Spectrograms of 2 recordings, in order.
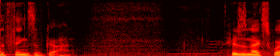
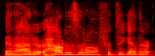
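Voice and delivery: ordinary talk

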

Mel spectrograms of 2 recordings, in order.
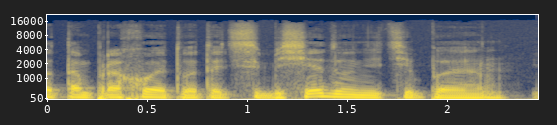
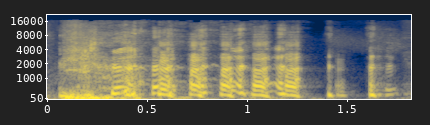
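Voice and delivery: high laugh; 14 semitones higher than usual. Real, not acted. Laughs at own joke.

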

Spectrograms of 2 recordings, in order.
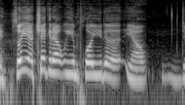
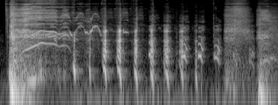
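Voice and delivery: big laugh. Real, not acted. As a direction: let out a huge cackling laugh. Laughing at acronym joke.

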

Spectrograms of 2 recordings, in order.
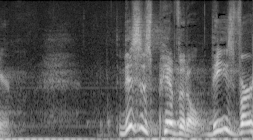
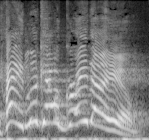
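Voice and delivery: high, hammed-up bragging shout; mock boasting; 13 semitones higher, 4 dB louder than usual. Preacher mimics someone going around saying it, boastful. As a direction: play a show-off crowing for attention.

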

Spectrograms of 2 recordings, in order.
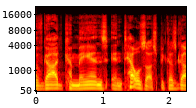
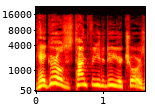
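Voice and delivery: put-on mild raised call to the kids, higher pitched; retold yell; 9 semitones higher, 3 dB louder than usual. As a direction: call out to your daughters, lightly raised. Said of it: "I just kind of yell".

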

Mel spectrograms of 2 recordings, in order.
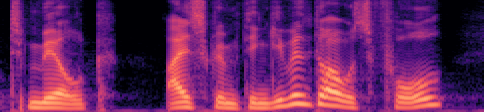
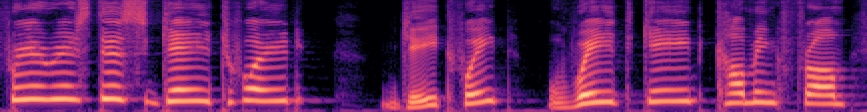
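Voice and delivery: much higher, slow, exaggerated baffled voice; hammed-up cluelessness; mock puzzled self; 13 semitones higher, slower than usual. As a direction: play dumb about your own weight gain. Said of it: "And I'm like".

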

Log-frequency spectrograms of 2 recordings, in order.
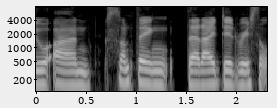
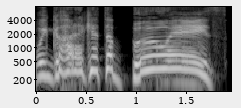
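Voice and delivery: high, loud, very slow dreamy shout; sleep yelling; 9 semitones higher, 5 dB louder, much slower than usual. Retold or imitated. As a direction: call it out slow, half asleep. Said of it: "And I was like".

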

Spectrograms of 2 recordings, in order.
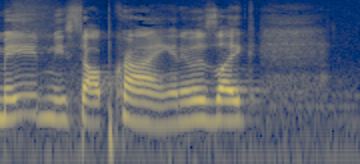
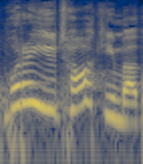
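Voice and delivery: higher-pitched, disbelieving question; incredulous inner voice; 7 semitones higher, faster than usual. Retold or imitated. One side of her brain questions the other, incredulous. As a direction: act out the doubting side of the brain. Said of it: "two sides of my brain".

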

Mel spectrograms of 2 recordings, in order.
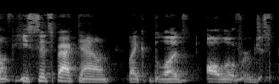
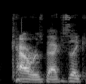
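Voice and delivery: usual speaking voice

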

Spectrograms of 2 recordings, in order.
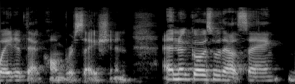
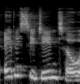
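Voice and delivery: bright friendly phone greeting, higher; nice tone; 7 semitones higher than usual. Shown as a demonstration. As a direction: greet the caller like you're glad they rang. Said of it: "nice tone".

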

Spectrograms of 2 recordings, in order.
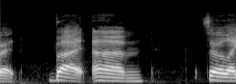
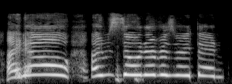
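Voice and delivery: much higher, laughing through it; nervous laughing reply. Retold or imitated. Her own nervous reply retold.

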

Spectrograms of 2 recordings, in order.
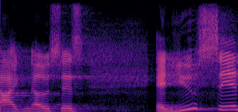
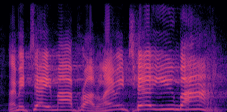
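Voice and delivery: louder, higher mock boast; one-upping each other's troubles, loud and high; 4 semitones higher, 6 dB louder than usual. Preacher mocking the congregation's competing troubles, loud.

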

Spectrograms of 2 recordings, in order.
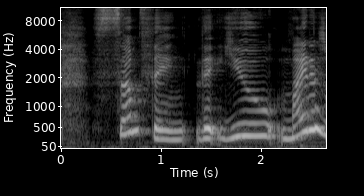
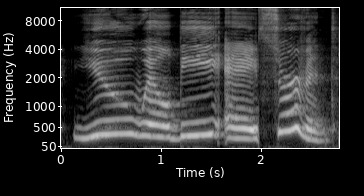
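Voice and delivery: slow, loud, higher repetition; shouted; 5 semitones higher, 9 dB louder, slower than usual. A narrator's reading. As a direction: shout it word by word for deaf ears. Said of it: "shouted the soldier".

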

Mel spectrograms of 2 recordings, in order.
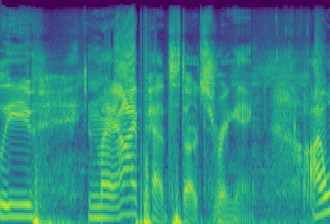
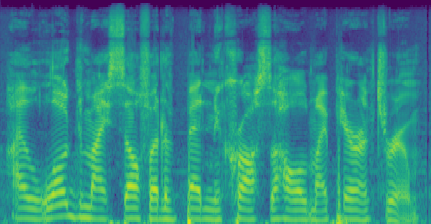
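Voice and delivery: ordinary delivery, nothing marked

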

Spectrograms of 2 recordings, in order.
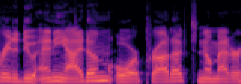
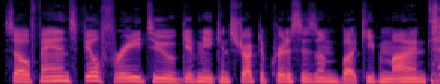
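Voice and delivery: ordinary talk

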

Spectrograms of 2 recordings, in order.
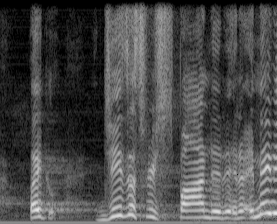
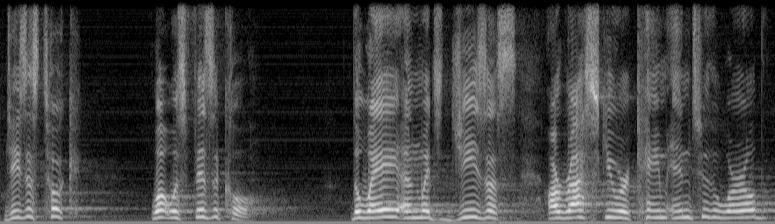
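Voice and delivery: normal talking voice

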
